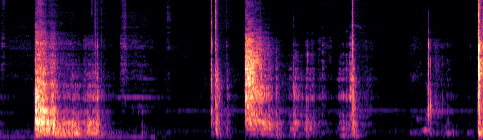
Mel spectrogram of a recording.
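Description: Small magnetic balls click and rattle as they snap together.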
